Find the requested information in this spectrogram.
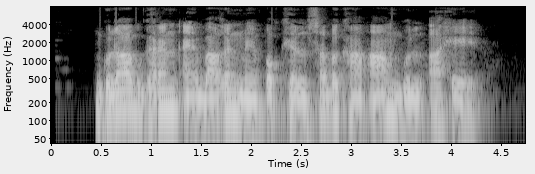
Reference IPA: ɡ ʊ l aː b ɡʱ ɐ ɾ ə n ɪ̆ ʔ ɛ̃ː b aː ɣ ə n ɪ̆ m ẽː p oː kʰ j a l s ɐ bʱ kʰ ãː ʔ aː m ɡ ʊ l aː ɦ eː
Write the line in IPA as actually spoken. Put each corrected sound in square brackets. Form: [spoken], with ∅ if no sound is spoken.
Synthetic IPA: ɡ ʊ l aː b ɡʱ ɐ ɾ ə n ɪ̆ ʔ ɛ̃ː b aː ɣ ə n ɪ̆ m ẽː p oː kʰ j [ə] l s ɐ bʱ kʰ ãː ʔ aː m ɡ ʊ l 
